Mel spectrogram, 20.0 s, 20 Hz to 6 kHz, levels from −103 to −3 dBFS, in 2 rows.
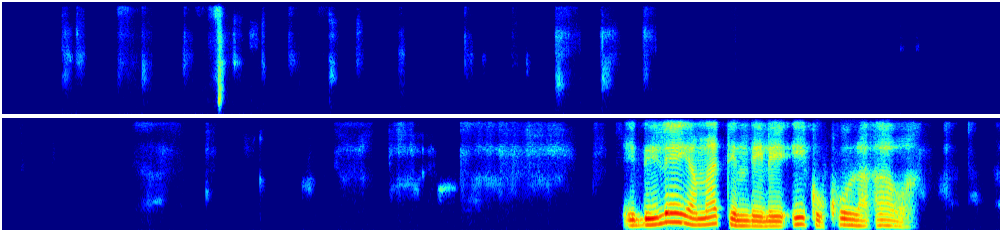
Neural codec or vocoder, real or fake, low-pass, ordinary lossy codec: codec, 24 kHz, 0.9 kbps, DualCodec; fake; 5.4 kHz; Opus, 24 kbps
